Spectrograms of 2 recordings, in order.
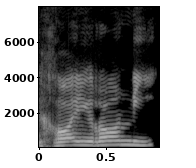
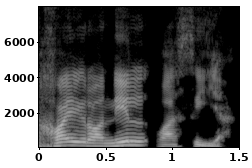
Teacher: Tanwinnya atau nun sukunnya itu diganti dengan bunyi kasroh. Nun kasroh.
